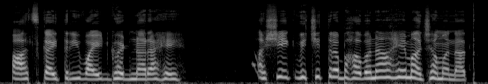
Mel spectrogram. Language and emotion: Marathi, fearful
